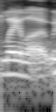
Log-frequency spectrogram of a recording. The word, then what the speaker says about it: Leela: It's spelled Leela, but it's pronounced Layla, which is bugging me.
